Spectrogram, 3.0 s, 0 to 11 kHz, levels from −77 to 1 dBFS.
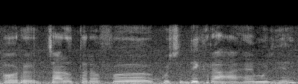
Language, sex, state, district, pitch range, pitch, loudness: Hindi, male, Madhya Pradesh, Katni, 160-180 Hz, 170 Hz, -17 LUFS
